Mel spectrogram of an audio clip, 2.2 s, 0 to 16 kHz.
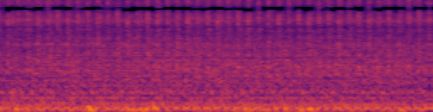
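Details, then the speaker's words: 6-year-old Tata Nexon XM, heard from outside the car: low steady idle rumble with even beat, no knocks or ticks; normal idle. "आणि बाहेर गेल्यानंतर हा पहा, हा काही आवाज आहे इंजिनचा 6 वर्षानंतर."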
